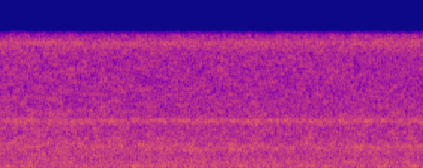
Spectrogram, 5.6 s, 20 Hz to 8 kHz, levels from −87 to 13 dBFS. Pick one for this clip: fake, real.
real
